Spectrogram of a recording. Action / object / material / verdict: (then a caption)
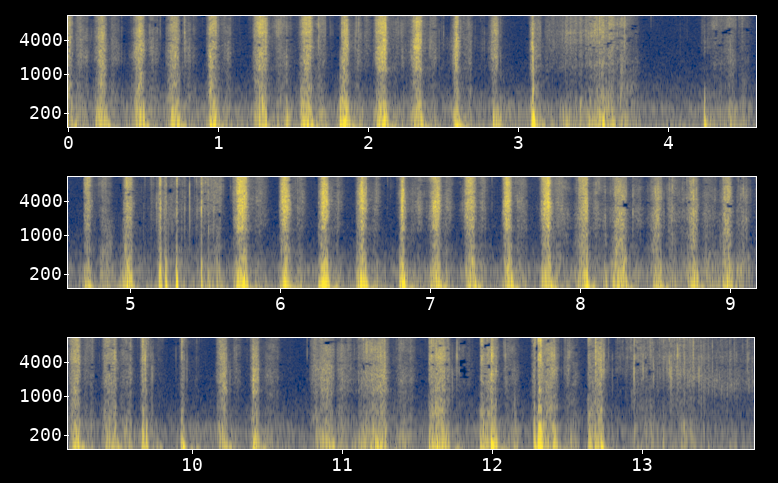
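scrape / lemon shaved ice in a plastic cup, wooden stick / ice / none. A wooden stick stirs and scrapes through a full plastic cup of frozen lemon shaved ice, making about fifty quick, crisp crunching strokes. The scrapes are bright and gritty over a soft low thump, with a brief pause near the four-second mark before the rapid scraping resumes.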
